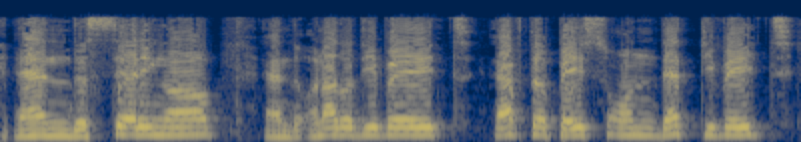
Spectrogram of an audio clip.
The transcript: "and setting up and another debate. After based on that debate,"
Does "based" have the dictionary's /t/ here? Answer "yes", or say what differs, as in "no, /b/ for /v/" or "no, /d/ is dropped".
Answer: no, /t/ is dropped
